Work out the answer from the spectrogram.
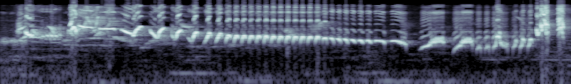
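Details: Challenging song of a fighter white-rumped shama seeking opponents: high sharp notes, then a long even series of rapid repeated chips gradually dropping in pitch, ending with upslurred whistles and a bright burst.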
